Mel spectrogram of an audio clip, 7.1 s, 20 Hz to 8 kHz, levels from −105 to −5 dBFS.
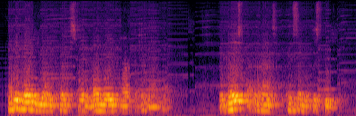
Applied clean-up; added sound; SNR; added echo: neural separator model SepFormer DNS4.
